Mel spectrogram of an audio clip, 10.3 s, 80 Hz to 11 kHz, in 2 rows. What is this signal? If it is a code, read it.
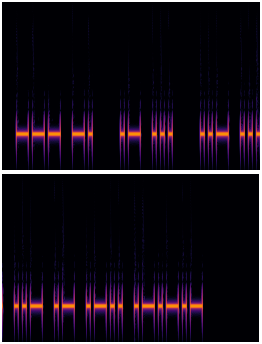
Morse code, heard as a keyed tone, about 15 wpm, 700 Hz. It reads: ON AS USUAL.
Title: Sentences from Top 1000 Words - Review Part 2 - 15wpm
